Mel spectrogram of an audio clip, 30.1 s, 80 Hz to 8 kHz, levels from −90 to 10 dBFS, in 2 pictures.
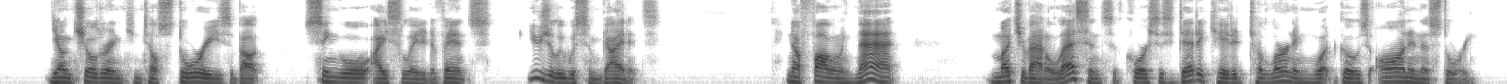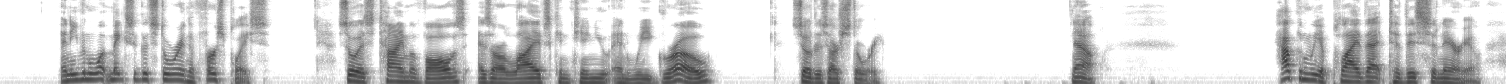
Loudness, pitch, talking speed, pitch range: -21 LUFS, 120 Hz, 130 wpm, 110-130 Hz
